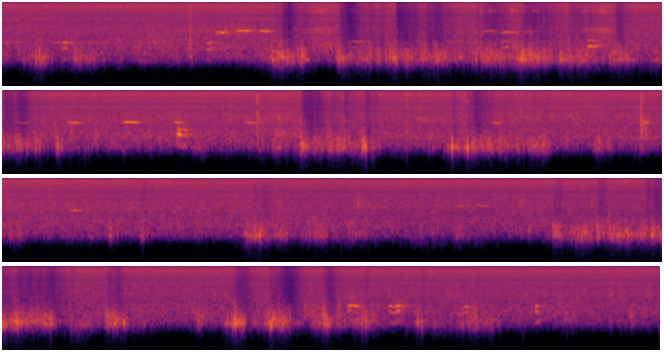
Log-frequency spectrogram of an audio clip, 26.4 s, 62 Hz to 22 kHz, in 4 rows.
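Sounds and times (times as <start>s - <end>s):
flock of ruddy shelducks arriving on a shore: 0.0s - 26.3s
ruddy shelducks calling softly: 0.5s - 3.8s, 4.5s - 9.6s, 23.2s - 25.5s.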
